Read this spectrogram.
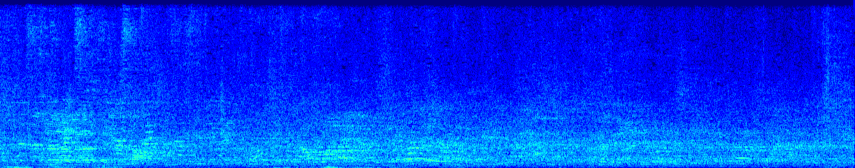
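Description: Many people talk in a low murmur that echoes around a covered passage.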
